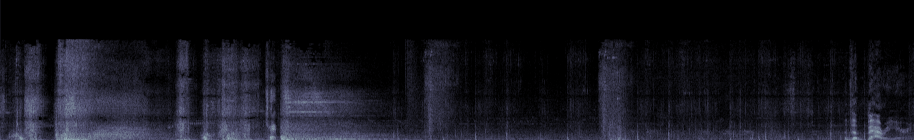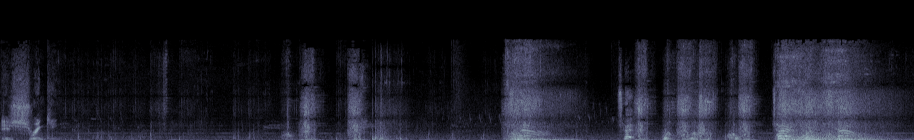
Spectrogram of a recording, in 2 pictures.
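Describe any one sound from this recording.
Blades clash and slash loudly in combat.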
